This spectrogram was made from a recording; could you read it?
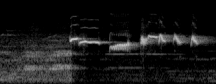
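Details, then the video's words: Orange-headed thrush song used as a lure to get other orange-headed thrushes singing: after a murmur of background noise, a bright burst of high whistled notes, sliding and warbling, ending in quick repeated chirps. "PANCINGAN ANIS MERAH INI BIKIN GACOR ANIS MERAH LAIN"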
